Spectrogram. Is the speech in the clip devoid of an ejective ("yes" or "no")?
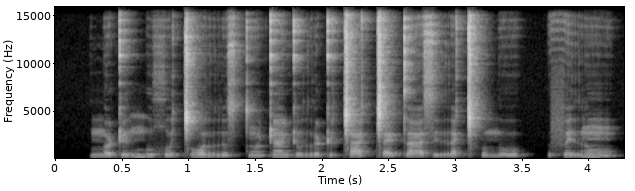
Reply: yes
